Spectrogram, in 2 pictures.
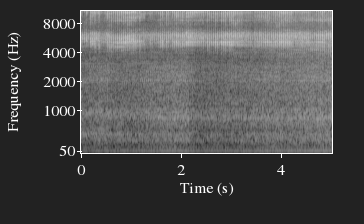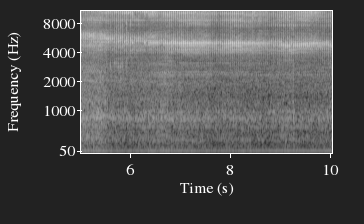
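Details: Sollich Temper VM machine: steady hissing run with a thin high whistle and faint uneven rasp; abnormal drive noise, bearing damage suspected but not confirmed.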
